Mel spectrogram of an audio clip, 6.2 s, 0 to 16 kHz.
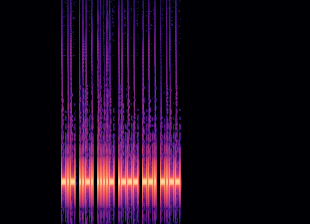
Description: Morse code, heard as a keyed tone, about 39 wpm, 700 Hz. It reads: KF4JGY
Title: USA Call Signs - 6 Characters - Repeated 2x - 40wpm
